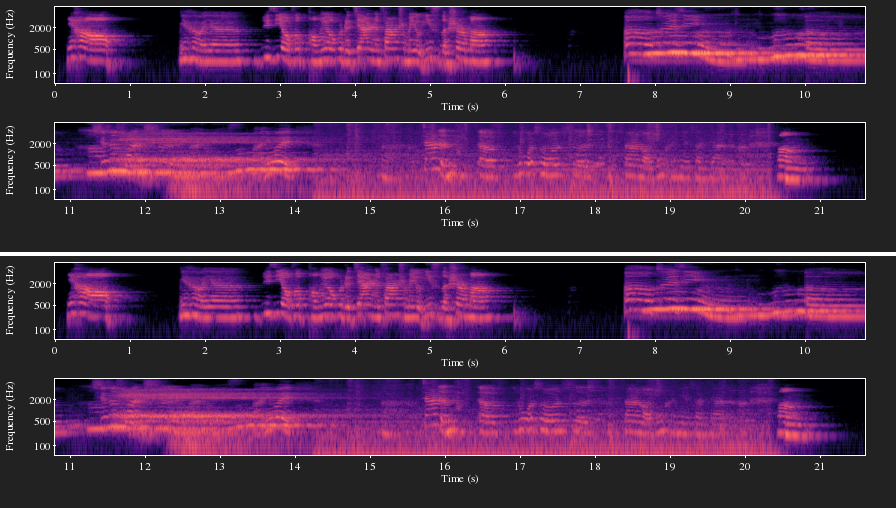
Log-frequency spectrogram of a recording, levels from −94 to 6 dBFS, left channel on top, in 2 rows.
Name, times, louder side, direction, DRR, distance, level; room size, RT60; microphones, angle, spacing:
voice 1, 0.2-0.8 2.7-5.9 20.4-20.7, left 2 dB, 25° left, 1 dB, 1.9 m, -28 dB
voice 2, 1.6-2.5 7.6-9.4 10.0-11.0 11.3-14.3 15.1-20.9, left 1 dB, 5° left, -3 dB, 1.7 m, -35 dB
sound 1, 7.6-14.7, left 4 dB, 40° left, 0.4 m, -29 dB
sound 2, 11.0-15.5, right 3 dB, 15° right, 1.2 m, -32 dB
sound 3, 14.2-20.4, left 1 dB, 60° left, 1.7 m, -38 dB
22.0 x 8.5 x 3.7 m, 0.68 s
head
